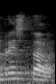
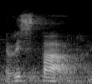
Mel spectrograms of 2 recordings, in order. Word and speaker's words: restart: Nah, itu bukan restart, kalau pengucapan yang benar itu restart.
